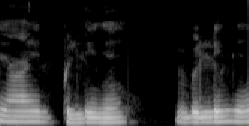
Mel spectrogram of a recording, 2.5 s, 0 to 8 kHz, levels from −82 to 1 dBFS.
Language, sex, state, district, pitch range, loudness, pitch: Hindi, male, Bihar, Darbhanga, 110-120 Hz, -24 LUFS, 115 Hz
